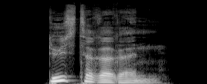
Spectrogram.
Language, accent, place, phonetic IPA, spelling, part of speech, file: German, Germany, Berlin, [ˈdyːstəʁəʁən], düstereren, adjective, De-düstereren.ogg
- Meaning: inflection of düster: 1. strong genitive masculine/neuter singular comparative degree 2. weak/mixed genitive/dative all-gender singular comparative degree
